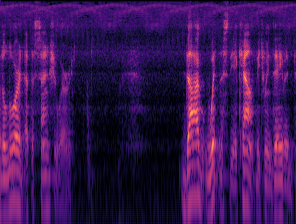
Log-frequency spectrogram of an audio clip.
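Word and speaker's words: Doeg: Now, some of you might be familiar with the name, and I'm going to pronounce it Dog.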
